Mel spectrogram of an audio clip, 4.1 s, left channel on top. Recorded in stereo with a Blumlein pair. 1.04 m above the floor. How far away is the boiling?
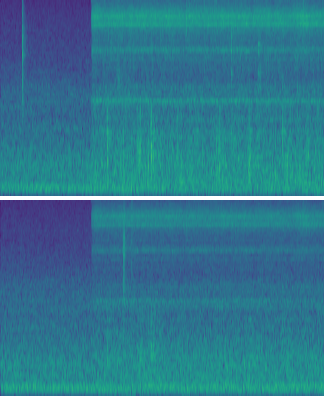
About 1.1 m.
